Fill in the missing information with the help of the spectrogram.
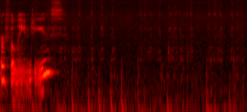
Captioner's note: pen scratching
